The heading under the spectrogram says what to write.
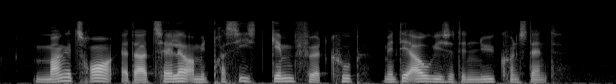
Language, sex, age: Danish, male, 25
